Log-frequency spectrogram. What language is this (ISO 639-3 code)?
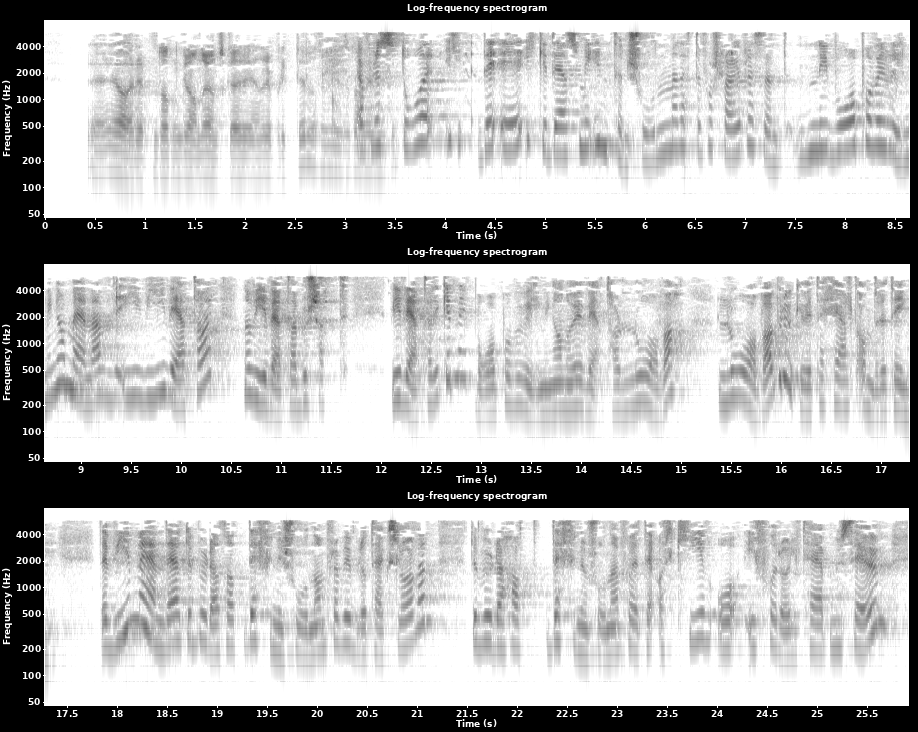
nor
